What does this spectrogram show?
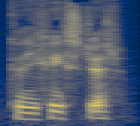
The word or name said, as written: coilleacheisteir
